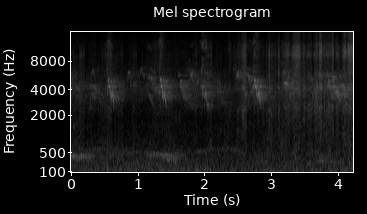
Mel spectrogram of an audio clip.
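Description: Small birds chirping: a steady run of short, high, falling chirps.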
